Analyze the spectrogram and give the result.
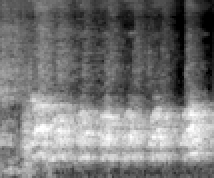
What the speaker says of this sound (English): Damn, what kind of dog you got?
